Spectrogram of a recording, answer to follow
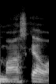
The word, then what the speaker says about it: Moscow: the Russians too long forgot how to pronounce Moscow that's how we pronounce it out there in Utah and Idaho is Moscow Idaho not Moscow that's a that's that's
